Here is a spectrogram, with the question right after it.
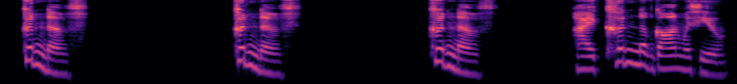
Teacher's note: the initial H consonant in have is dropped. Then, the a vowel in have is reduced to the schwa a. Now, here's where things become tricky.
